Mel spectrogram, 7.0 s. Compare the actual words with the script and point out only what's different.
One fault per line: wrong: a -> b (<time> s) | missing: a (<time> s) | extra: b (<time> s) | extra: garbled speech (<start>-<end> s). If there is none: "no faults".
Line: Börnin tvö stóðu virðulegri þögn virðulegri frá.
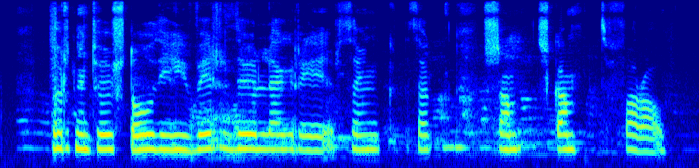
extra: í (1.7 s)
wrong: virðulegri -> skammt (5.4 s)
